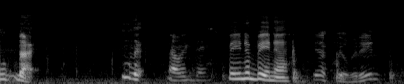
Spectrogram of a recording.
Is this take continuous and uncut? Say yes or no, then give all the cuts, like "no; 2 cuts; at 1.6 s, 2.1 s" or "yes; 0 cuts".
no; 1 cut; at 1.9 s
